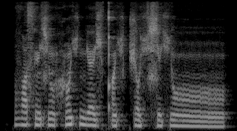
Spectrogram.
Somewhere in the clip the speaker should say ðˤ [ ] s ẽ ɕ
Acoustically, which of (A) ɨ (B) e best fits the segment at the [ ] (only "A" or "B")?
A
